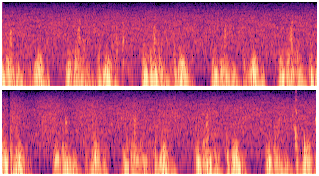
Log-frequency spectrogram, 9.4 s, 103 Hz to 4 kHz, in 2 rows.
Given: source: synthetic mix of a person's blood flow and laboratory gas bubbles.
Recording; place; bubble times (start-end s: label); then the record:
Doppler ultrasound of blood flow; precordium
9.08-9.19 s: bubbles
9.22-9.29 s: bubbles
9.39-9.45 s: bubbles
From the record:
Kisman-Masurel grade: 222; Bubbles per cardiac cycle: several, 3 to 8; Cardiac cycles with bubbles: 10 to 50%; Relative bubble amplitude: moderate (0.250 to 0.450); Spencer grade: 2 (many but less than half of the cardiac periods contain bubble signals, singularly or in groups); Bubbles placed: only in the low amplitude regions of the cardiac cycle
